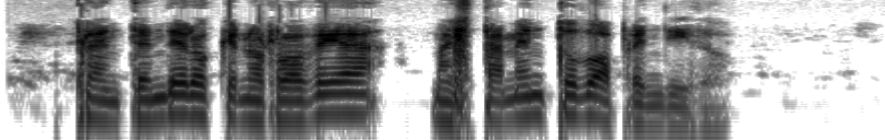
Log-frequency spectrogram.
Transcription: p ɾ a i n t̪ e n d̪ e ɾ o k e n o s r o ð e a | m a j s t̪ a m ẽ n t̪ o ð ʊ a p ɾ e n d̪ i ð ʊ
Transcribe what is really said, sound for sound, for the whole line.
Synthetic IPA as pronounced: p ɾ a e n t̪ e n d̪ e ɾ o k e n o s r o ð e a | m a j s t̪ a m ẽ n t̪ o ð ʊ a p ɾ e n d̪ i ð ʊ

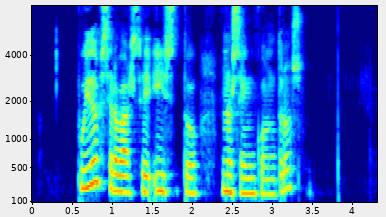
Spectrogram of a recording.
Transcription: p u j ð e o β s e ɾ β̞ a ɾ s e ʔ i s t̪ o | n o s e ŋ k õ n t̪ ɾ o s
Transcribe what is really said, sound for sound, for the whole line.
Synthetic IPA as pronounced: p u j ð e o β s e ɾ β̞ a ɾ s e ʔ i s t̪ o | n o s e ŋ k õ n t̪ ɾ o s

